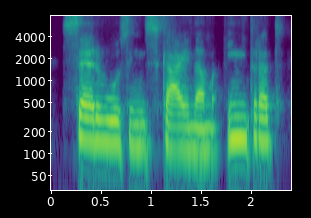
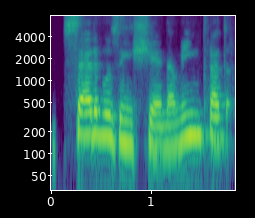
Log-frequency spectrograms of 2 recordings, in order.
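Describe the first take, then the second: First: It uses the classical Latin pronunciation. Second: It uses a non-classical Latin pronunciation.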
